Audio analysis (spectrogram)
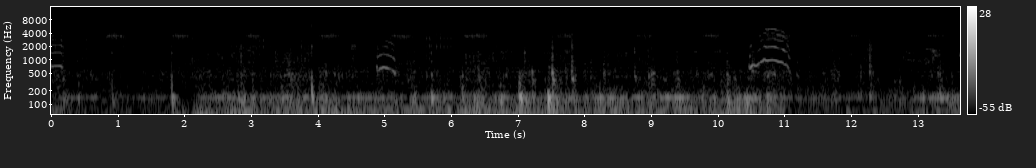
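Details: Gray Persian Chinchilla shorthair mother cat Yupi tending kittens born during an early-September typhoon; a continuous low rumbling purr runs throughout, with several thin, arching kitten mews breaking in around the middle and near the end.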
